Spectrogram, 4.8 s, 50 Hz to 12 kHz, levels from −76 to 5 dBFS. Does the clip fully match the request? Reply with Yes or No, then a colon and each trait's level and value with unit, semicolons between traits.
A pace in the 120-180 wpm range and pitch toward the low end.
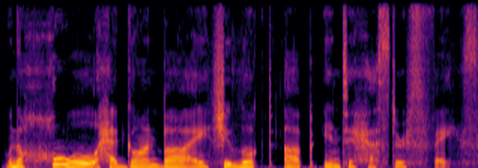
No: average, 150 wpm; high, 210 Hz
